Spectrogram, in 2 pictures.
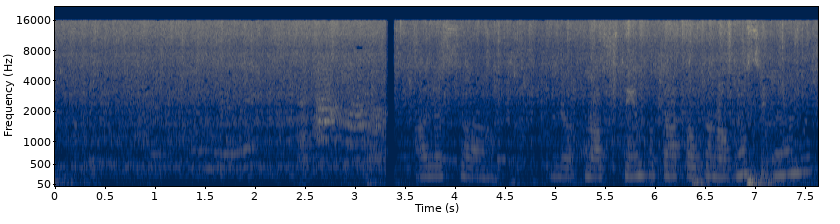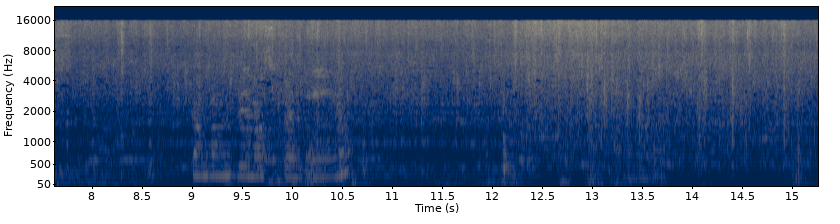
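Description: Meat sizzles on a hot griddle.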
